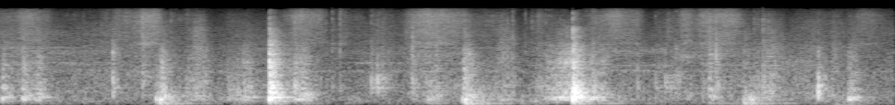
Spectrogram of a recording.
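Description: Handling sounds from tying kite string around a rolled T-shirt on a tabletop: a series of short knocks and rustles, the two loudest about a second and a half apart.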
